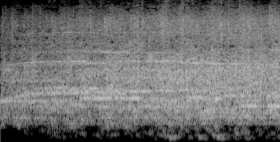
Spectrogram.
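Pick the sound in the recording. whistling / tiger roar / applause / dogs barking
applause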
